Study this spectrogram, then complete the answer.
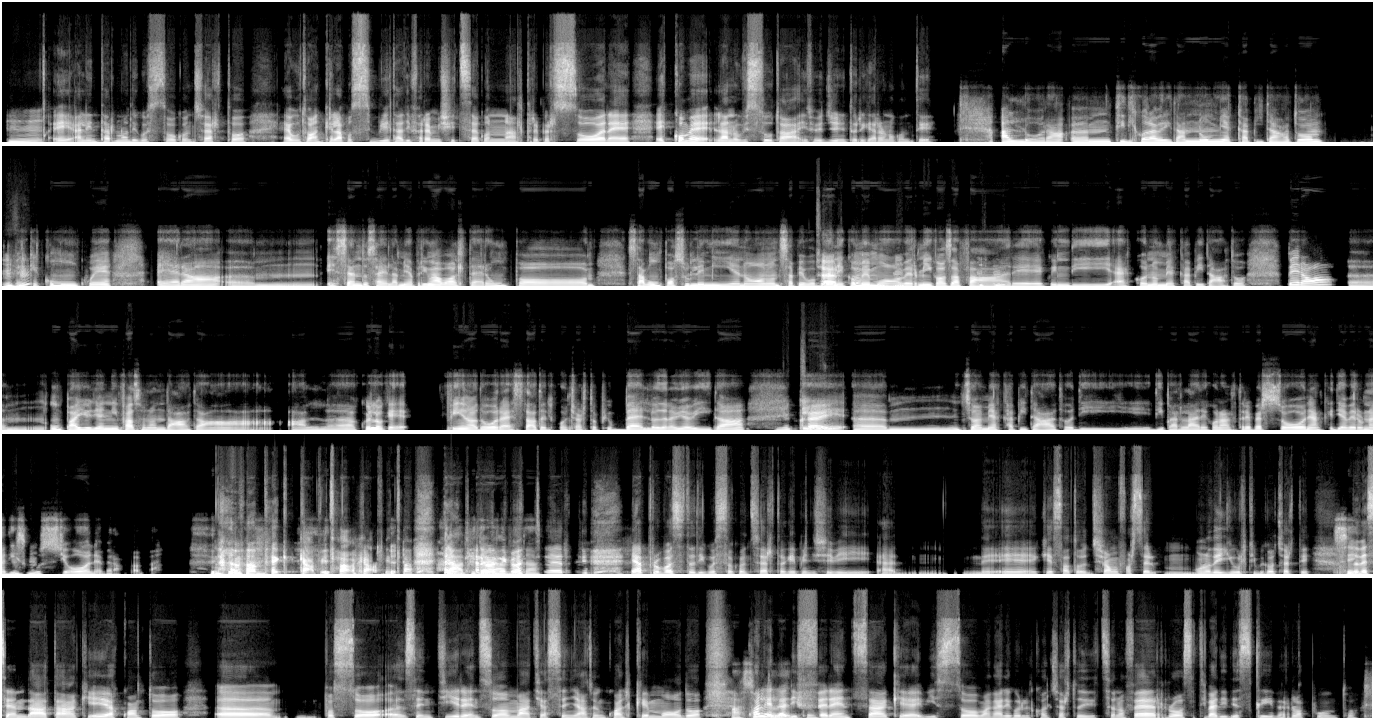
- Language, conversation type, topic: Italian, podcast, Qual è un concerto che ti ha segnato?
- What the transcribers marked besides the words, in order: tsk; other background noise; "okay" said as "kay"; laughing while speaking: "Eh, vabbè, c capita, capita all'interno dei concerti"; chuckle; teeth sucking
